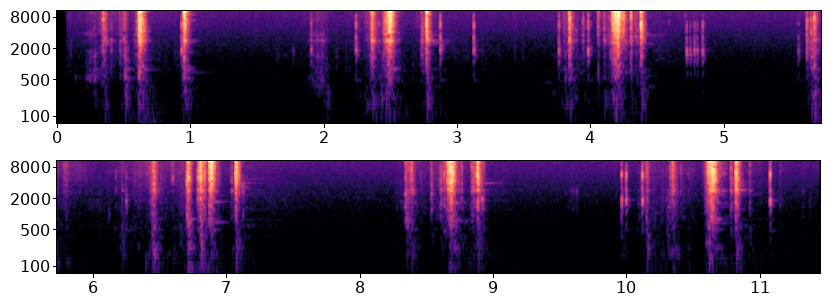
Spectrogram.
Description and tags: Seatbelt, In, A
Raw audio of a seatbelt in a car being buckled in numerous times.
An example of how you might credit is by putting this in the description/credits:
Buckle, Buckled, Car, Connect, Connected, In, On, Safety, Seatbelt, Vehicle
